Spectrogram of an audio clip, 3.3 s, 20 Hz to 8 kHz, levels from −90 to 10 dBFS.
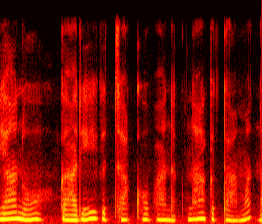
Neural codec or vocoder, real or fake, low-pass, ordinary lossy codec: none; real; 7.2 kHz; none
